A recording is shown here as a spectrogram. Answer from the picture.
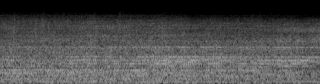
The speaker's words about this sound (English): James Parker watches a C-5 Galaxy transport plane rumble down Dover's runway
